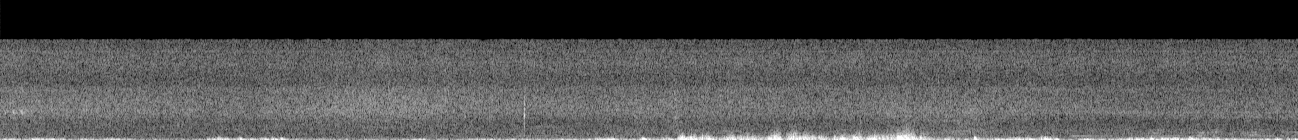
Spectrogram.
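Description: Wind buffeting the microphone in irregular gusts, growing louder in the second half.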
